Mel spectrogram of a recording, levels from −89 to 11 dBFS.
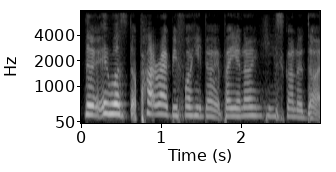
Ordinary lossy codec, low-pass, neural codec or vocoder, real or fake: none; 7.2 kHz; codec, 16 kHz, 1.1 kbps, Voila-Tokenizer; fake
